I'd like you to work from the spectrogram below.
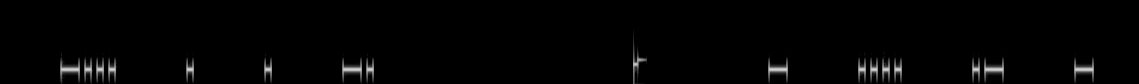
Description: Morse code, heard as a keyed tone, about 20 wpm, spaced as for 9 wpm, 700 Hz. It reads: BEEN THAT
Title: 4x Character Spacing - Top 100 Words - 20wpm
